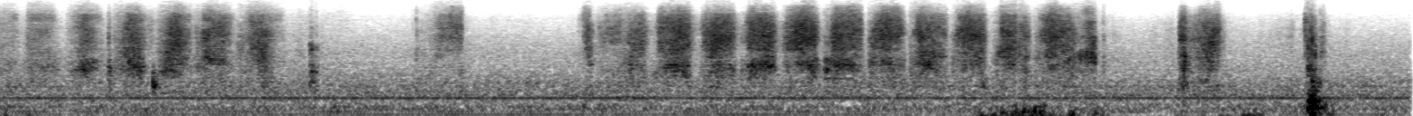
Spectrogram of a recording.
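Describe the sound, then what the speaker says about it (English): Rhythmic back-and-forth scratchy rubbing of sandpaper on a wooden rolling pin turning on a lathe, close up, in quick strokes with short pauses and a low hum behind. "I'll further refine this with some hand sanding"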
